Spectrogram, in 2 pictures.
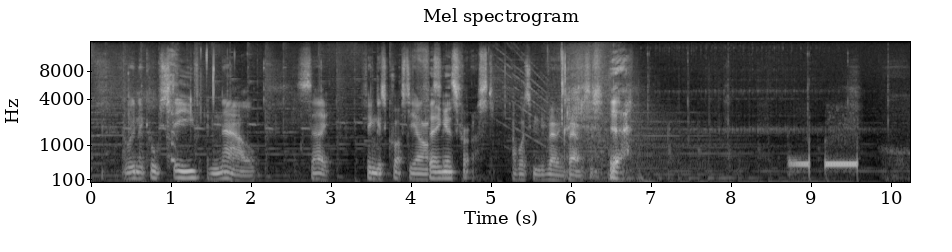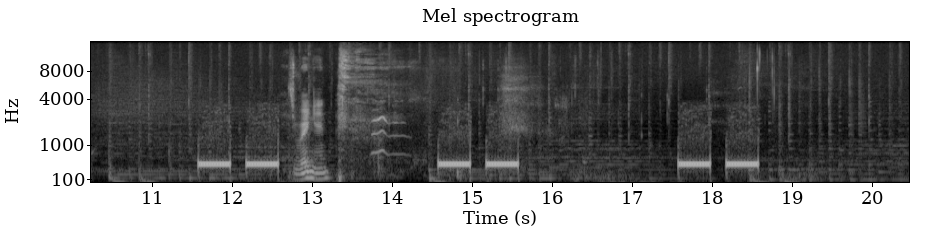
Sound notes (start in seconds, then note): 8.7 phone ringing; 13.2 laughing; 17.5 phone ringing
